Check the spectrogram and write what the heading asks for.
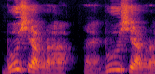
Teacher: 이거는 굉장히 높낮이는 별로 없는데 장단이 굉장히 길어요. 길게 모음이 늘어질 때는 길게 늘어지고 강할 때는 길게 늘어지고 짧을 때는 조금 짧아지긴 하는데 그래도 길어요.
